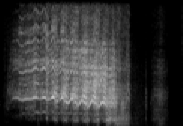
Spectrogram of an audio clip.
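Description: A horse lets out a loud whinny lasting over a second, its wavering pitch sliding downward, followed by a brief snort.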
